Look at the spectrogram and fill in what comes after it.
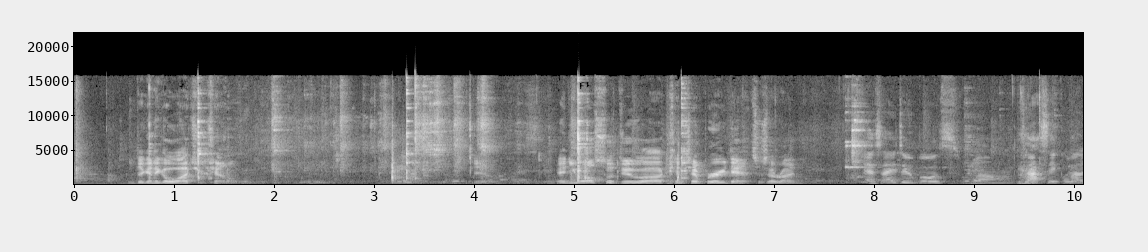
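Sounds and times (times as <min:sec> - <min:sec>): metal spoon clinking on china: 0:00.8 - 0:04.2.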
